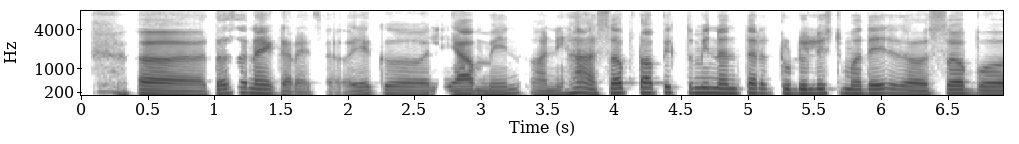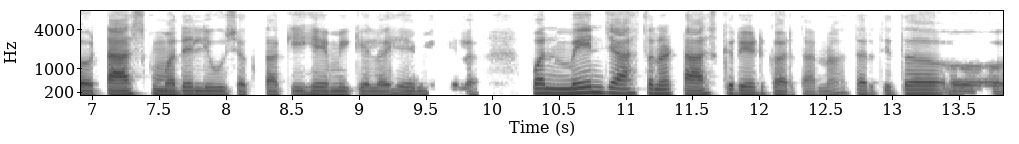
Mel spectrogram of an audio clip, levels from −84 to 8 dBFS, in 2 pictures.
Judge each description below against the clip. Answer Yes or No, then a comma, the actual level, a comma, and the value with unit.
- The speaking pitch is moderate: No, low, 130 Hz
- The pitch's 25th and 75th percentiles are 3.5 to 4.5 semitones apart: Yes, average, 3.8 semitones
